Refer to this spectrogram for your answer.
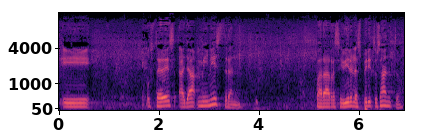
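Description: A man preaching a sermon in a measured, deliberate way, stressing key words. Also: medium pitch, warm tone, slight background noise.

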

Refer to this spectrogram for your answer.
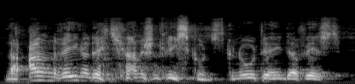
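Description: A man's voice: on the high side, fairly quick, a little hiss or hum. An older man preaching a sermon, telling stories with fervent, dramatic delivery and acted-out quotes.

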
